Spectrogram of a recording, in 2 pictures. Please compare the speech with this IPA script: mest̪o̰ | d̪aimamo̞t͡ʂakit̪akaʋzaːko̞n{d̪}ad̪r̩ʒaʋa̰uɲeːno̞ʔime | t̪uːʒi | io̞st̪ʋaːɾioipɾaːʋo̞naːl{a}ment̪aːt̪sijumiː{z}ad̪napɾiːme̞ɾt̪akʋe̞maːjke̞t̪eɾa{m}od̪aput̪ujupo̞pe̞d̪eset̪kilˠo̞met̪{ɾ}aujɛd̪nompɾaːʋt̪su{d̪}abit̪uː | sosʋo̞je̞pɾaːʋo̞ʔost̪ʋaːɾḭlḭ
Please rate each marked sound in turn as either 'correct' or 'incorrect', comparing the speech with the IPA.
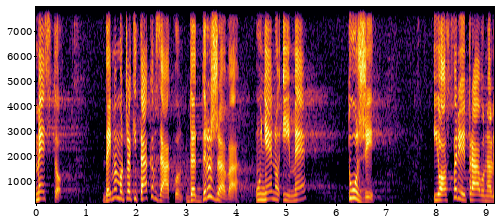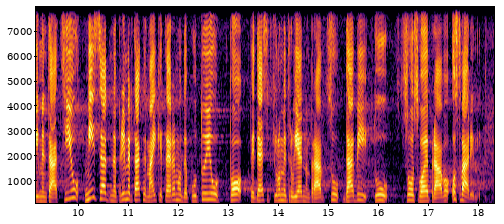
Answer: correct, incorrect, incorrect, correct, correct, correct

